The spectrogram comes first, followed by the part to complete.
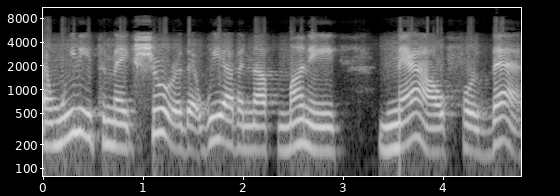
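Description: A normal speaking voice from a woman, medium-pitched and fairly slow, with lively intonation. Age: 50s. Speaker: financial planner. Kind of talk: interview.

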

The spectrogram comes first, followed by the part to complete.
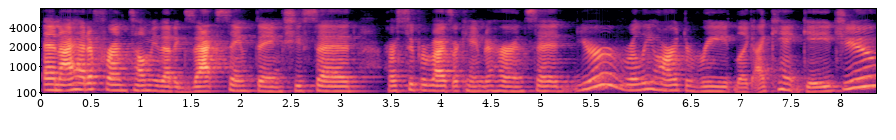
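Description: Noticeable background noise sits behind a woman speaking at a moderate pace. Her voice is fairly low, with ordinary pitch variation. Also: hardly any pauses. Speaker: podcast co-host.

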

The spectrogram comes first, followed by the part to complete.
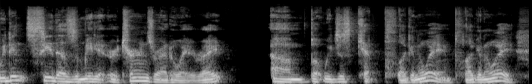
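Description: The speaker has a West Coast accent. The pace is moderate. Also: man. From California Bay Area. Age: 50s. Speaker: marketing consultant. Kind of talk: interview.

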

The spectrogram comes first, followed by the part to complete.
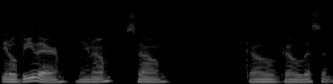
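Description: In an American accent, a man speaks at a medium pitch in a plain, everyday voice. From New Jersey (Montclair). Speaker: musician and union organizer. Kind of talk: casual chat.

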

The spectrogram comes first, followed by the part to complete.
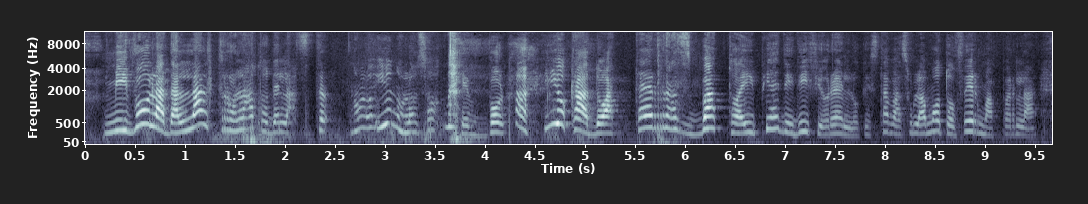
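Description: A woman's animated, high-pitched voice with very wide pitch swings and big shifts in loudness, over noticeable background noise. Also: moderate pace. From Apulia, Foggia. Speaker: podcast co-host. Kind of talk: casual chat.

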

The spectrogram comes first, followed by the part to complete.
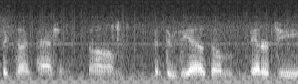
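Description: A man speaks over noticeable background noise. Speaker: sports journalist. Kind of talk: radio interview. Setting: phone call. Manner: casual, filler-heavy.

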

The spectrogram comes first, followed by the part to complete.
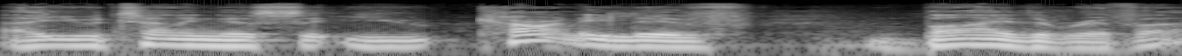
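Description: Here a man with a southern English accent speaks at a fairly quick pace. His voice carries vocal fry. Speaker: local radio host. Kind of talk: radio interview. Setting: studio. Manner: jovial.

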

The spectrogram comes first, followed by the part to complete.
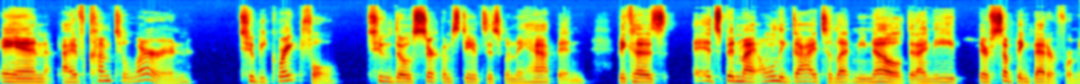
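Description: A normal speaking voice, a woman talks at a moderate pace with fairly low pitch and ordinary pitch variation. The very clean recording has a silent background and a dry, close sound with no echo. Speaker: podcast host. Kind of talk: interview.

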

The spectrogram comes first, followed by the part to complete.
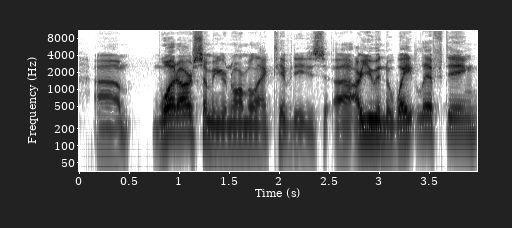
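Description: Here a man talks in a normal speaking voice with an American accent, at medium pitch. His pace is fairly quick, his pitch variation ordinary, and the background quiet. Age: 30s. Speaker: YouTube channel host. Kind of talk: casual chat.

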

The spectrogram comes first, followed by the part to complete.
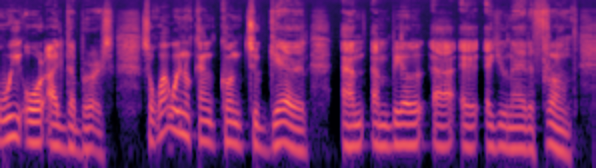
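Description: In a Puerto Rican accent, a man speaks at a medium pitch and a fairly slow pace. The recording is very clean with a silent background. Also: ordinary pitch variation. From Puerto Rico. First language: Spanish. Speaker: sports team diversity director. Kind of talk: interview. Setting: on location at a ballpark office. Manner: halting.

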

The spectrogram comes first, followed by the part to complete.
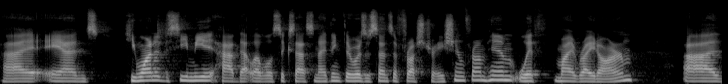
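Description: Recorded very cleanly against a silent background, a man with an American accent uses an ordinary speaking voice, fairly high in pitch, with fairly even intonation at a moderate pace. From Chicago. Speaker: digital marketing entrepreneur. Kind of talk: interview conversation.

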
